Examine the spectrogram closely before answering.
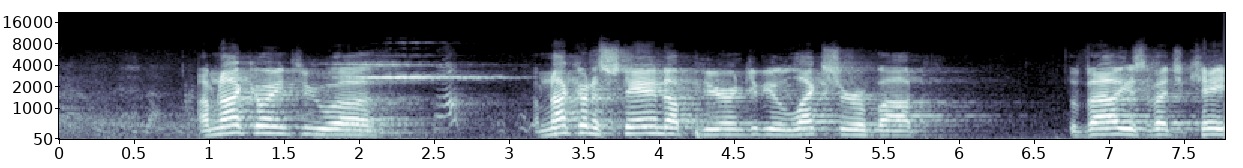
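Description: A man speaks firmly through a microphone and loudspeakers in a large echoing hall.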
